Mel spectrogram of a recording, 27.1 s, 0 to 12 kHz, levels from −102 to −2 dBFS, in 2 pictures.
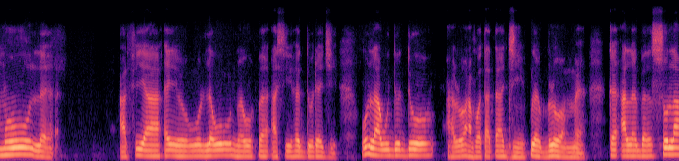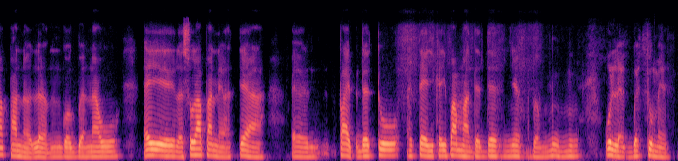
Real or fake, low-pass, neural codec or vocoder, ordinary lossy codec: fake; 7.2 kHz; codec, 16 kHz, 2 kbps, FunCodec, trained on Chinese and English, 25 frames a second; Opus, 24 kbps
